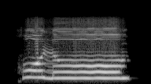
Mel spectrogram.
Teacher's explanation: خو موٹا اور لو کو کھینچیں گے، خو کو جلدی سے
